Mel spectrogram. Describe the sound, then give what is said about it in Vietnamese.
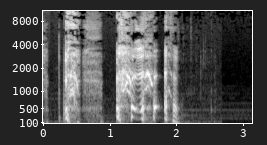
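A man coughs in a harsh, rapid fit of several chesty bursts that run together for over two seconds before cutting off into silence. “Một câu còn chưa nói hết, gã đã lại dặn cổ mà ho.”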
